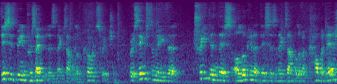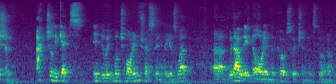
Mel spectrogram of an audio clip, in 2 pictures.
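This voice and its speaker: A man's voice: medium pitch, lively intonation, a little fast, hardly any pauses. Male lecturer in a roomy, distant recording. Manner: discursive, explanatory, self-correcting. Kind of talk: academic lecture. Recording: roomy room, mic at a distance, faint noise.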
